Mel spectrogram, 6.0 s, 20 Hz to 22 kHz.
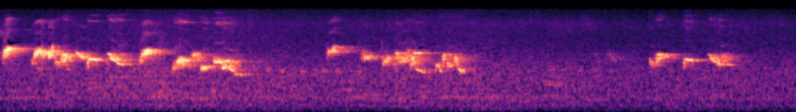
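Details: Trap decoy red-whiskered bulbul singing on 5 October 2018 to lure wild bulbuls; cascades of quick descending warbled notes in three bursts, louder at first, then fading after a pause.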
